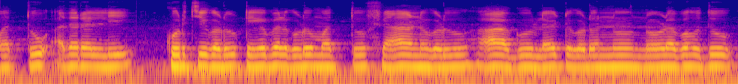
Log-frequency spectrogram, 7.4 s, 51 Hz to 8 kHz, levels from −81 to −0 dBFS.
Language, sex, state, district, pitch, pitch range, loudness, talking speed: Kannada, male, Karnataka, Bidar, 145 Hz, 140-150 Hz, -15 LUFS, 95 wpm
